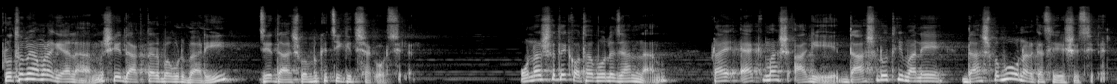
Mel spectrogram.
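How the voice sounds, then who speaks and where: Narrator-sidekick: mid-pitched, very lively intonation, expressive mystery storytelling over music. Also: male voice, moderate pace. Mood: narrating. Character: detective's male companion, first-person narrator, puzzled.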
